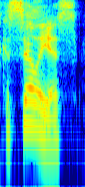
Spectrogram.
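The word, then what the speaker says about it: Kaecilius: and then I just I just started saying cissus the whole time but it's cilus uhhuh is the name uh mordo I kept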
